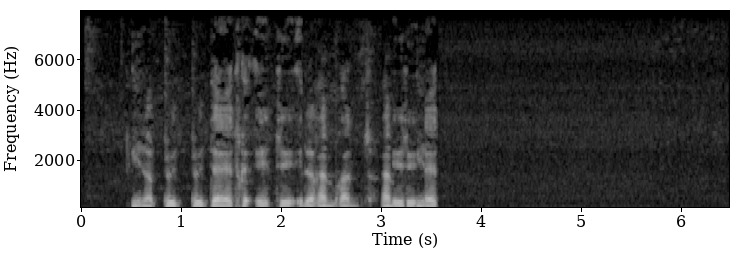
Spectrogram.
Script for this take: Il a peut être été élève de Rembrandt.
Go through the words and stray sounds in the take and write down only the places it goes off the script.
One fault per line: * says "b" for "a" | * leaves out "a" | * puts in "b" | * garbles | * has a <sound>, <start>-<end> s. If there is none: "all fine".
* puts in "peut"
* leaves out "élève"
* garbles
